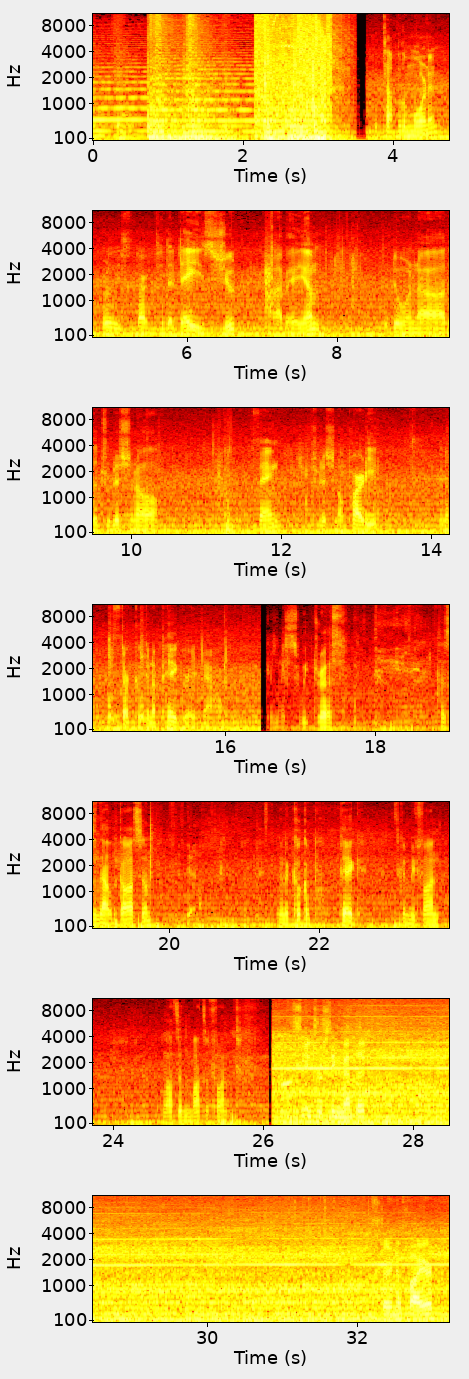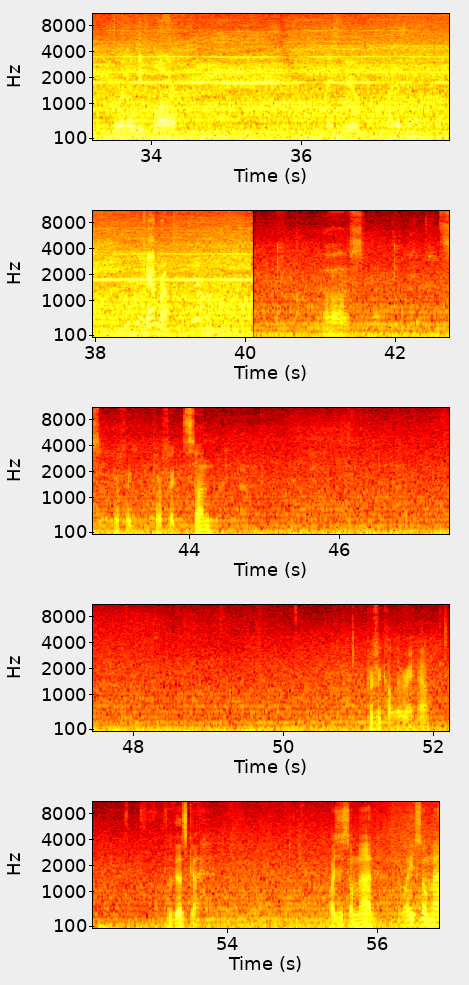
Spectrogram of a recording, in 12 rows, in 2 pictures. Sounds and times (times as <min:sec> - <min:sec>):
Speech: 0:03.8 - 0:07.8, 0:08.6 - 0:10.4, 0:11.6 - 0:13.3, 0:14.1 - 0:16.0, 0:16.6 - 0:17.6, 0:18.2 - 0:20.4, 0:21.4 - 0:23.6, 0:24.6 - 0:27.4, 0:32.2 - 0:34.4, 0:36.3 - 0:37.6, 0:38.4 - 0:39.6, 0:41.0 - 0:44.9, 0:51.1 - 0:52.0, 0:53.2 - 0:53.8, 0:55.4 - 0:56.8
Laughter: 0:18.0 - 0:18.8.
